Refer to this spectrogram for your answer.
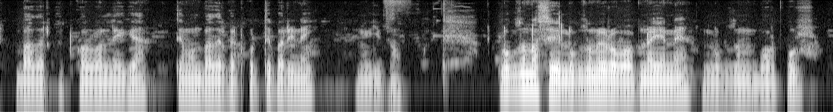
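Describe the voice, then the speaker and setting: A man with a central Bangladeshi accent speaks at a medium pitch. His intonation is monotone and flat. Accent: Tangail regional dialect. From Bangladesh, Tangail. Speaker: migrant worker vlogger. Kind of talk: casual vlog.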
